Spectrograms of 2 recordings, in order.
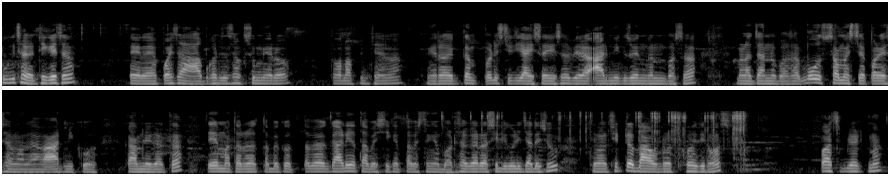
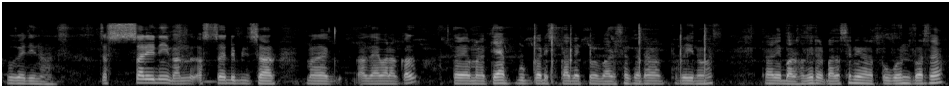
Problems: none marked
